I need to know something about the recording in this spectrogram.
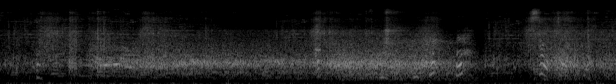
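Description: Magic attacks whoosh and burst with bright chimes.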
